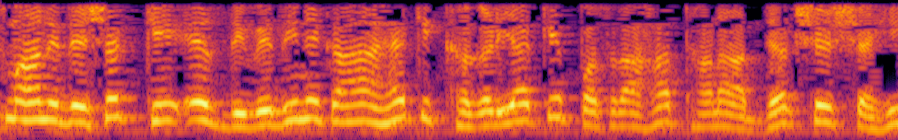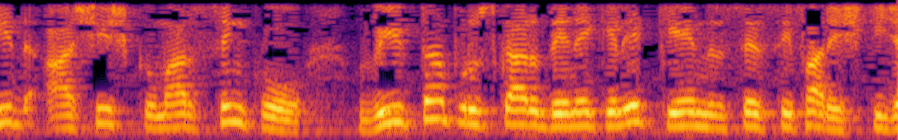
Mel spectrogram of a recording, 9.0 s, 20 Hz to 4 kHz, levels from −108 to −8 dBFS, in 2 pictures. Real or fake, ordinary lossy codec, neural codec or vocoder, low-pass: real; none; none; 3.6 kHz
